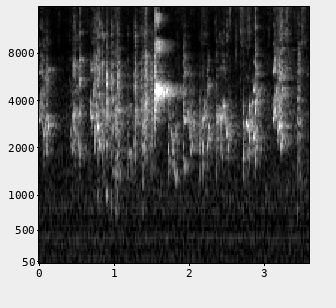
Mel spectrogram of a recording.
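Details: Budgerigars warble and chatter continuously, a tangle of scratchy chirps and a brief high whistle.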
